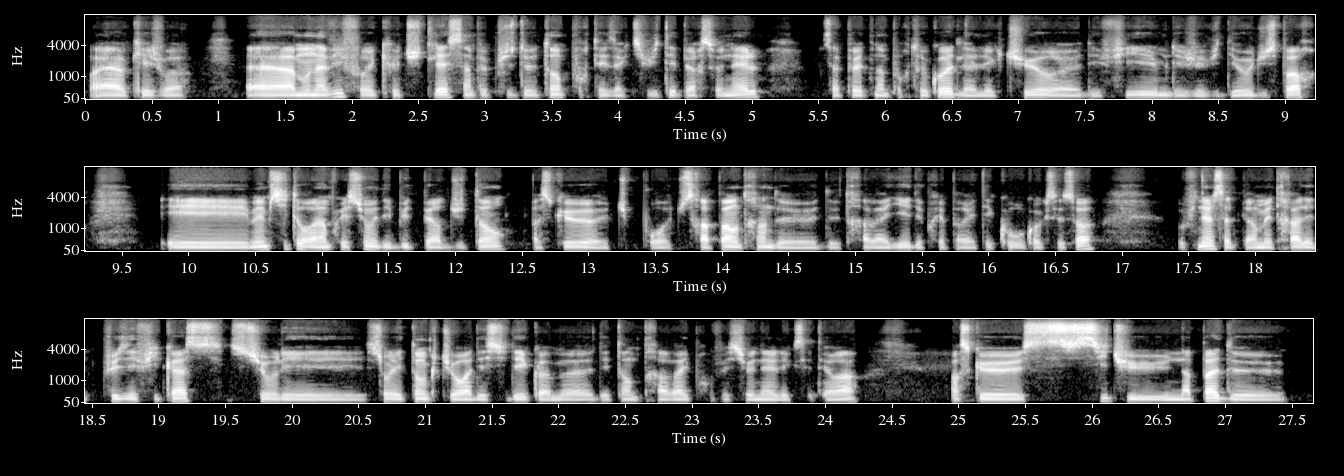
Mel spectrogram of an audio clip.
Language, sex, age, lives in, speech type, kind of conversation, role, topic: French, male, 20-24, France, conversation, advice, advisor, Comment identifier les signes physiques et émotionnels de l’épuisement, et savoir s’il s’agit d’une fatigue normale ou d’un burnout ?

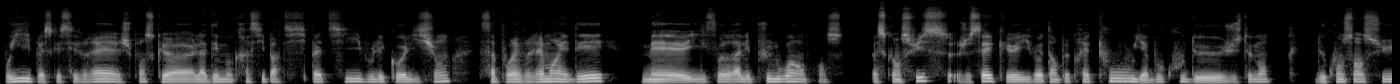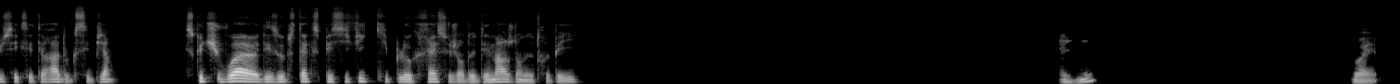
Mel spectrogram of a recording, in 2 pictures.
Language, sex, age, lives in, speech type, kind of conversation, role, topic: French, male, 20-24, France, read, expert-assistant, asker, Quels sont les points forts et les faiblesses d’un pays avec beaucoup de partis politiques, comparé à un pays avec seulement deux grands partis ?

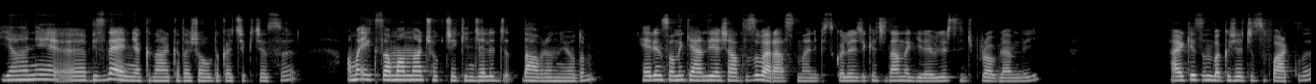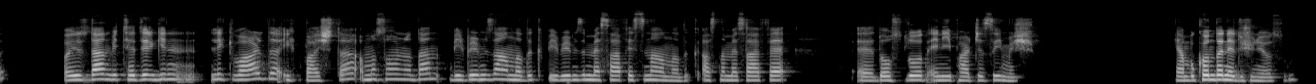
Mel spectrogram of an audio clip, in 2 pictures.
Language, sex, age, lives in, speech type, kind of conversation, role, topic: Turkish, female, 20-24, Germany, conversation, unstructured, none, En yakın arkadaşınla nasıl tanıştınız?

